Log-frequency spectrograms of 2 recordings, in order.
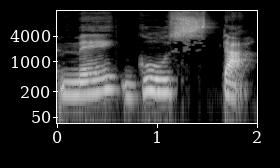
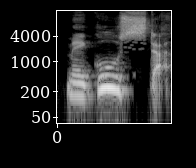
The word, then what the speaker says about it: gusta: Me gusta. Me gusta. The gus, when it's capitalized, it's where you put the emphasis on that word.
